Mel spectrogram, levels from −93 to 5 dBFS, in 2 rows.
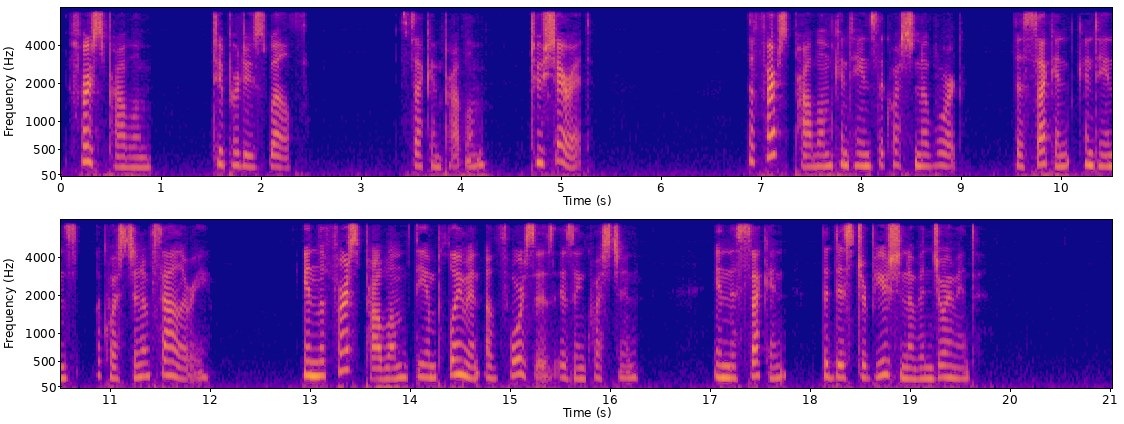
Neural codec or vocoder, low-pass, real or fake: none; 7.2 kHz; real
